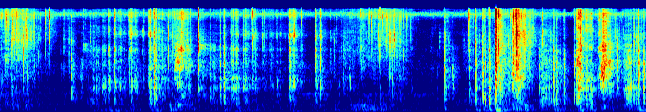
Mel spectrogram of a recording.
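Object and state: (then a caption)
Dry soap bar scraped with a blade. A utility knife blade scrapes a solid, dry blue soap bar, piling up crunchy chips. The sound is a run of dry, bright, crinkly scrapes and crackles with almost no low end, growing louder and sharper toward the end.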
